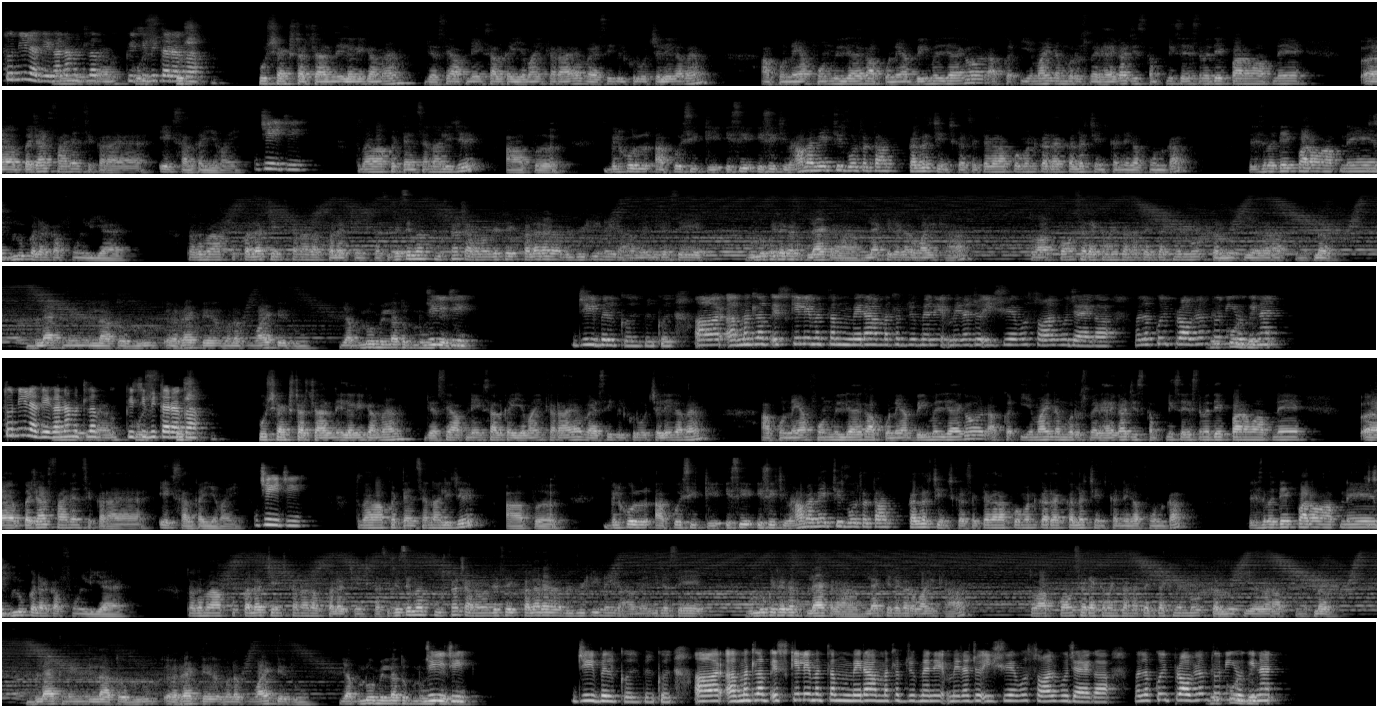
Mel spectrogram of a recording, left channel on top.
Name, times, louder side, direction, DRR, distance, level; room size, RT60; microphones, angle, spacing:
voice 1, 0.0-2.0 16.3-16.8 27.4-27.6 45.4-45.9 47.0-53.9, right 6 dB, 75° right, 10 dB, 0.5 m, -23 dB
voice 2, 0.5-1.9 2.6-7.0 7.6-13.0 13.6-16.1 17.3-18.5 18.8-19.3 19.8-25.6 26.2-28.7 29.4-34.5 34.9-37.1 37.8-40.8 41.5-44.3 44.6-45.9 53.3-53.9, right 2 dB, 30° right, 5 dB, 0.6 m, -27 dB
sound 1, 29.6-44.7, equal, 55° right, 1.2 m, -37 dB
5.4 x 2.3 x 3.9 m, 0.37 s
head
